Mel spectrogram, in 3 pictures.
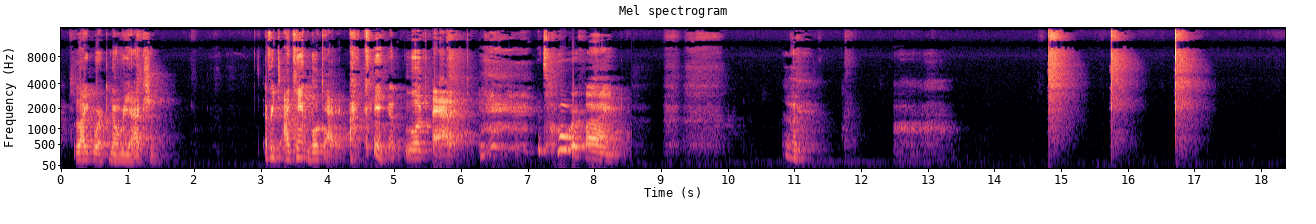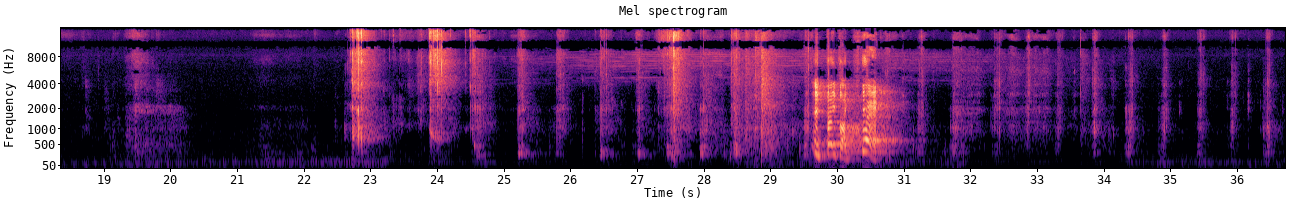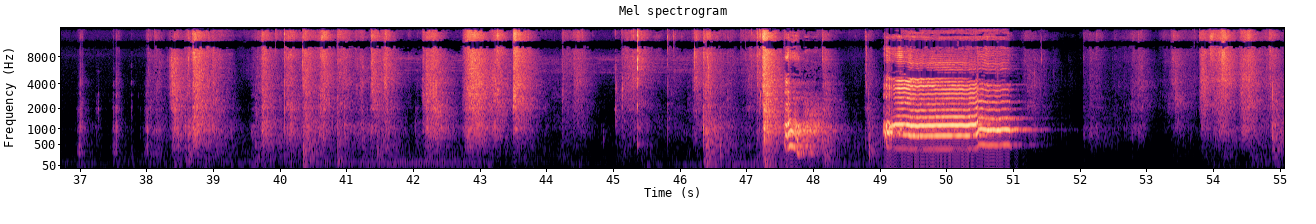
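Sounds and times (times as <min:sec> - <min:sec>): man breathing hard: 0:06.3 - 0:07.2, 0:08.7 - 0:10.2
person chewing crunchy chip: 0:22.6 - 0:29.9, 0:30.7 - 0:38.4.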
